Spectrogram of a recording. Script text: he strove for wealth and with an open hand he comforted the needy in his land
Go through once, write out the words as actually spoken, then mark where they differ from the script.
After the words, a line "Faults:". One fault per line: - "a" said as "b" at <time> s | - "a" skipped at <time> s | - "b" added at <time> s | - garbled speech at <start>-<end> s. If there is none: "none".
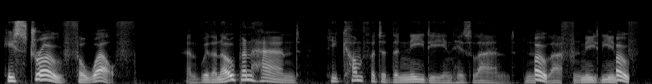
he strove for wealth and with an open hand he comforted the needy in his land [garbled]
Faults:
- garbled speech at 5.2-6.4 s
